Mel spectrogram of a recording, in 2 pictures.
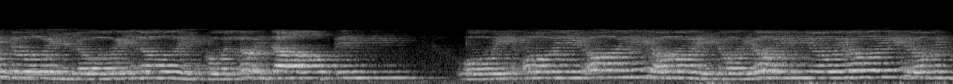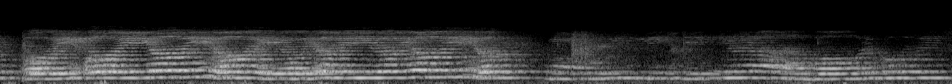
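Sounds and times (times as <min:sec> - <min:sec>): child singing unaccompanied: 0:00.0 - 0:19.0.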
